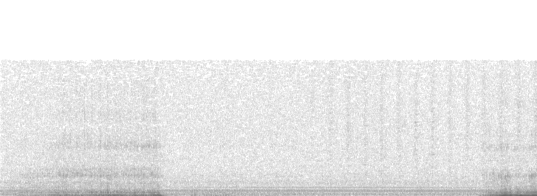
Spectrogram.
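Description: Low, rumbling snore on the breath, a quiet pause of about three seconds, then another rattling snore; a dog snoring during sleep.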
